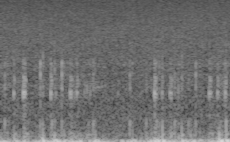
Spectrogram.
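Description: Mountain bike riding over a sandy dirt track: rapid, irregular clicks and rattles from the bike over bumps, over a low rumble of wind and vibration on the microphone.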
